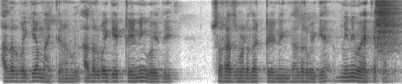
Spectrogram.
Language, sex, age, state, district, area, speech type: Kannada, male, 60+, Karnataka, Gadag, rural, spontaneous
